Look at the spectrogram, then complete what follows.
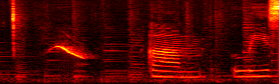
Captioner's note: Jean whistles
